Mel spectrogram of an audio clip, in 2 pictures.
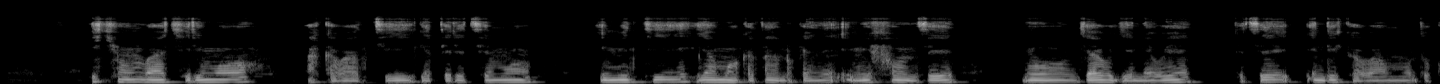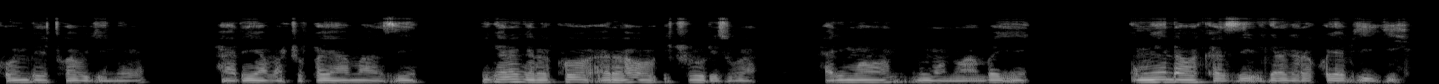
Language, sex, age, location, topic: Kinyarwanda, male, 18-24, Huye, health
